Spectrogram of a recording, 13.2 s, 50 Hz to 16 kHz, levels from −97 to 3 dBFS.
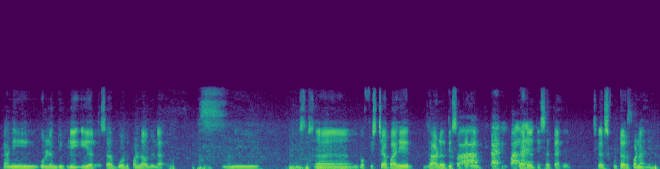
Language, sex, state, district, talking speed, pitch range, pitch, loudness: Marathi, male, Goa, North and South Goa, 100 wpm, 110-120 Hz, 115 Hz, -17 LUFS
